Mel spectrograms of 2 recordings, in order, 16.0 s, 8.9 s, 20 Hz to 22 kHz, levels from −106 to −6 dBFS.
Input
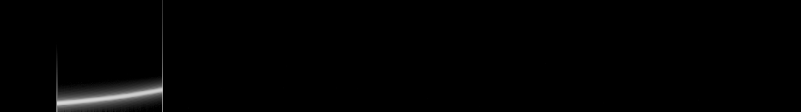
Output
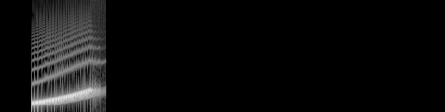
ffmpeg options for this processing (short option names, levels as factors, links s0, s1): -af "areverse,acompressor=mode=upward:threshold=0.00562:ratio=2.5,areverse,atempo=1.8,aecho=1:1:50|115|199.5|309.4|452.2:0.631|0.398|0.251|0.158|0.1,aeval=exprs='sgn(val(0))*max(abs(val(0))-0.0075,0)':c=same,volume=1.5"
